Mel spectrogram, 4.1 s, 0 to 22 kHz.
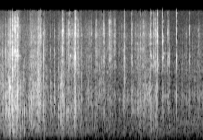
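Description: A Bianchi UM84 military holster being handled: its steel wire belt clip clicks and scrapes and the fabric rustles under the fingers, with a denser burst of scraping near the start and scattered clicks after.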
